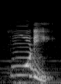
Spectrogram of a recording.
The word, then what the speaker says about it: কুঁড়ি: হয় 20, 19, 20, কিন্তু আমরা যদি চন্দ্রবিন্দু দেই তাহলে আমাদের অবশ্যই আনুনাসিক উচ্চারণ করতে হবে এবং বলতে হবে কুঁড়ি, এবং এই কুঁড়ির অর্থ হচ্ছে মুকুল।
